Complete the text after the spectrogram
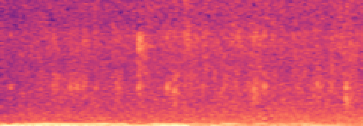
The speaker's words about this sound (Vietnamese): Cơn mưa trắng xóa nhốt trọn cả ngôi làng. Mưa trắng trời, mưa vũ vã, mưa giằng xé từng cơn.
